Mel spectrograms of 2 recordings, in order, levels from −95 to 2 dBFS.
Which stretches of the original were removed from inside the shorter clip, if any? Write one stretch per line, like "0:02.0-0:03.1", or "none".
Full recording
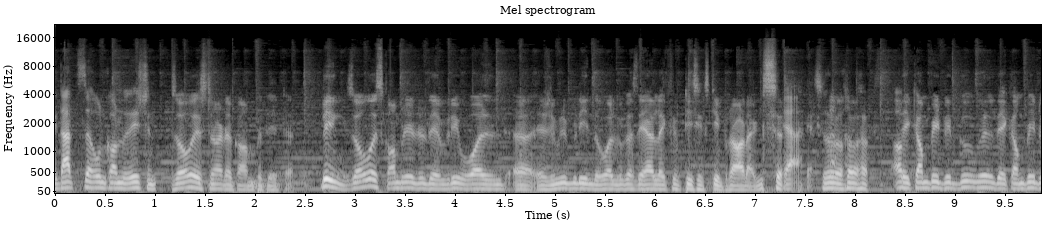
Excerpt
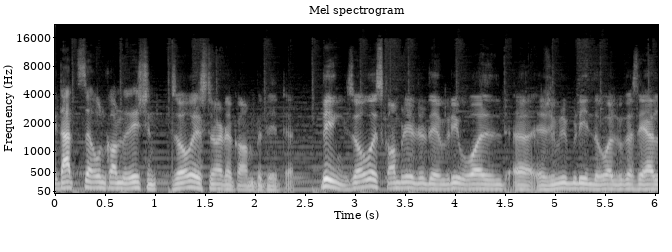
none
